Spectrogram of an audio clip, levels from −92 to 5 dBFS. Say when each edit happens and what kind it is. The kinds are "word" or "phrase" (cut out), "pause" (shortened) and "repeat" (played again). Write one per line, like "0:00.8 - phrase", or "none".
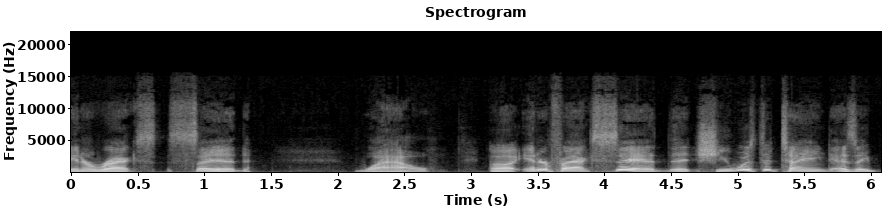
0:03.0 - pause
